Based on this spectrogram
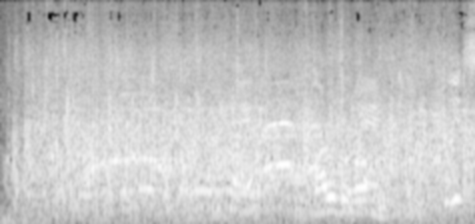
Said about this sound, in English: Scattered applause. That's good. Scattered applause.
